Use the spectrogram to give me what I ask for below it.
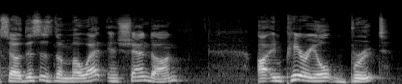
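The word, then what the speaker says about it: Moët: bought this oh by the way it is Moet for any of you that think I just pronounced it wrong I tell you that I was part of the camp that thought it was Moe because it's French it ends in E.T well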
